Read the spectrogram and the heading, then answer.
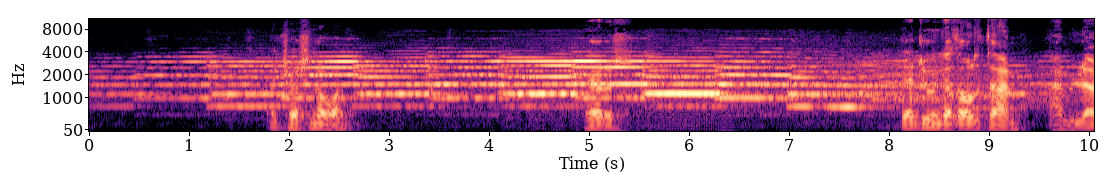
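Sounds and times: distant two-tone siren: 0:00.0 - 0:10.0.

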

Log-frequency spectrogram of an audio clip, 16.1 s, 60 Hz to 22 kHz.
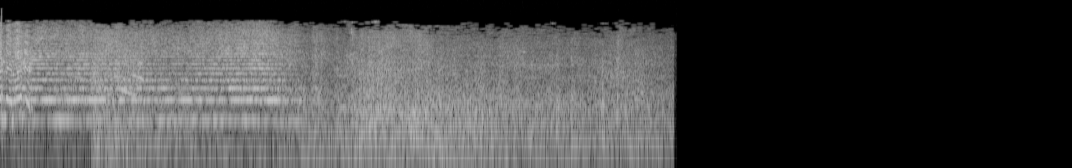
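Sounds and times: diesel locomotive horn: 0:00.0 - 0:05.0.

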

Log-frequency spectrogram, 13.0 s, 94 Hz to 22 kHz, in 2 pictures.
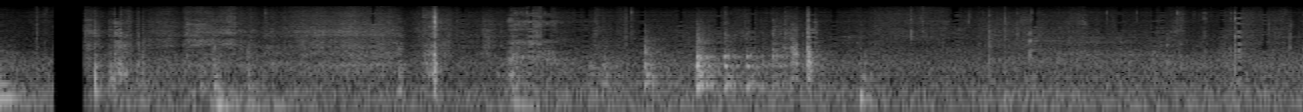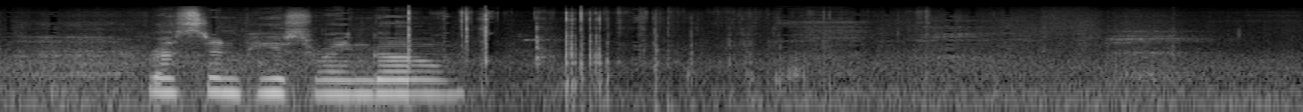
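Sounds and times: cardboard and paper rustling: 0:00.4 - 0:03.1.

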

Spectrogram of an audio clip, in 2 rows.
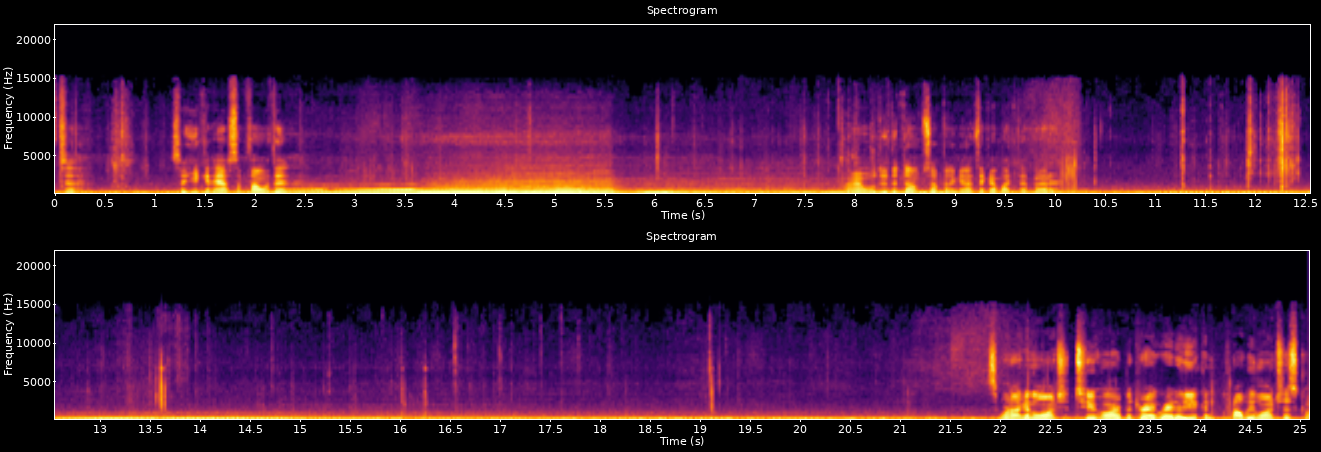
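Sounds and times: car engine running deep: 0:00.0 - 0:25.0.

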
